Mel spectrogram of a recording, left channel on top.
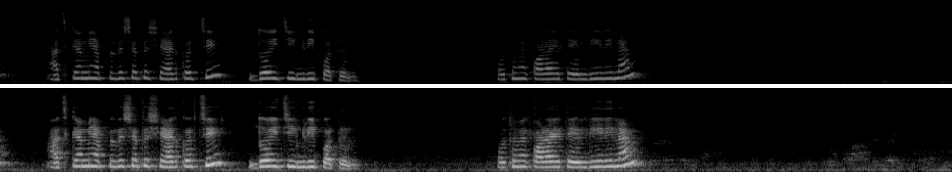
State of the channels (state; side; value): quieter; left; 18.7 dB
